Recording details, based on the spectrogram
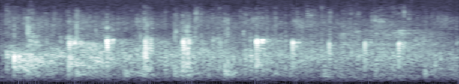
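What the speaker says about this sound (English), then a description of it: "can we give them just one more round of applause?" Faint applause from a forum audience after young presenters, scattered claps over a soft murmur, steady for about three seconds.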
